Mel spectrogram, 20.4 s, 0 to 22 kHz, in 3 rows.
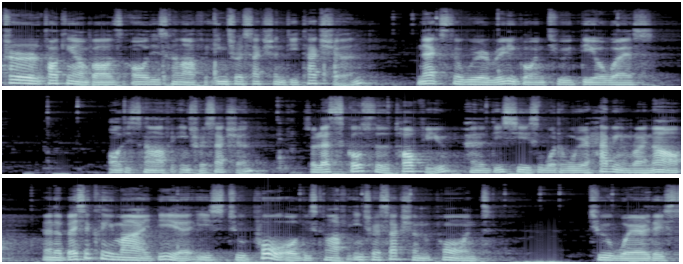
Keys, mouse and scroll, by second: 0.5-1.9 middle drag, 1.9 d, 2.3-3.4 right drag, 3.4 d, 4.1 click, 4.5 click, 6.1 click, 6.5 click, 7.7 click, 8.7 d, 8.9-9.7 right drag, 9.7 d, 10.6 click, 11.8-13.2 drag, 13.2-14.1 d, 14.1-15.4 drag, 15.4-20.0 typing, 16.8 drag, 17.4-17.8 drag, 18.8 click, 19.3-19.8 drag.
